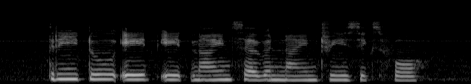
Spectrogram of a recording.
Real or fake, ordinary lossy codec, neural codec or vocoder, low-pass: fake; none; codec, 16 kHz, 16 kbps, FreqCodec, larger model; none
